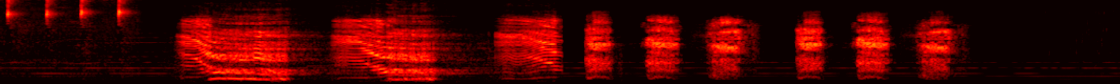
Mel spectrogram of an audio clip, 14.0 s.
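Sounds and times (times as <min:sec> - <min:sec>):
background music: 0:00.0 - 0:14.0
animal calling: 0:06.2 - 0:12.1.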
